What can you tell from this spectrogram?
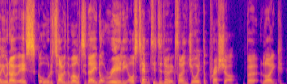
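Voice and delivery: ordinary talk, nothing marked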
